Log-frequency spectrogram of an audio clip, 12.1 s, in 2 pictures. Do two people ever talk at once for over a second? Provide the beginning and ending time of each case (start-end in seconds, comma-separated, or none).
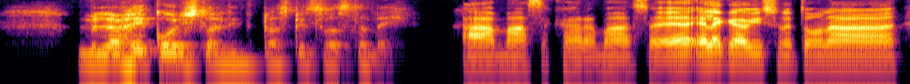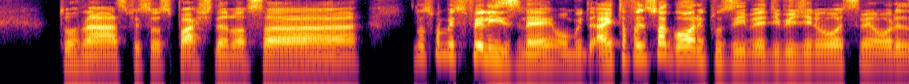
none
